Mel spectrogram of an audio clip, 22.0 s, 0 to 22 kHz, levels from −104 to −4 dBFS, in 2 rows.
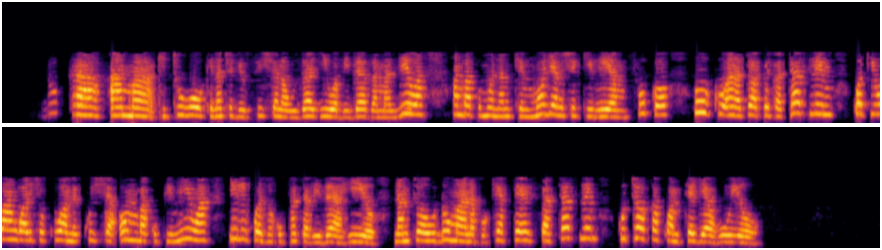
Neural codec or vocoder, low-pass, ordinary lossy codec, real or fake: none; 7.2 kHz; AAC, 16 kbps; real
